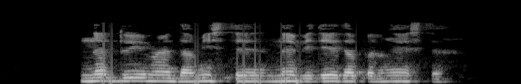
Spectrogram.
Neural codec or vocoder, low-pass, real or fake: none; 7.2 kHz; real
